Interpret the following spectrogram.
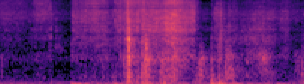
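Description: Paper rustling and sliding as a paper insert is pulled out of an LP record sleeve and handled, starting about half a second in, with a few sharp crinkles.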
